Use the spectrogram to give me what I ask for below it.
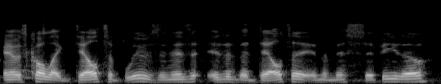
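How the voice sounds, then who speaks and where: A man's voice: fairly low pitch, steady tone, a little fast, dark tone. A man who drives trucks, chatting casually and rambling with lots of "like" and frequent laughs. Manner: rambling, heavy on "like", laughs often. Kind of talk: casual group chat. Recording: dull lo-fi recording.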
